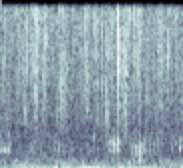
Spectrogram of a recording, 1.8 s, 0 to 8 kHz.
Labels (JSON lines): {"label": "biophony, chatter", "recorder": "SoundTrap 500"}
